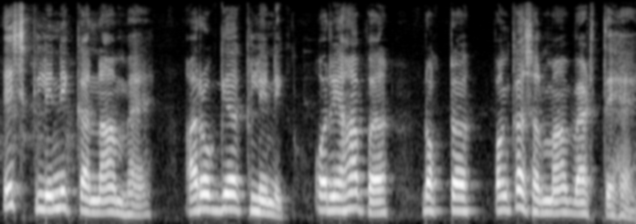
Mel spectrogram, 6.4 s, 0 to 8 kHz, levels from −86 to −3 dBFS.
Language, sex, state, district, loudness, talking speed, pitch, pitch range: Hindi, male, Himachal Pradesh, Shimla, -14 LUFS, 140 wpm, 180 Hz, 155-195 Hz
